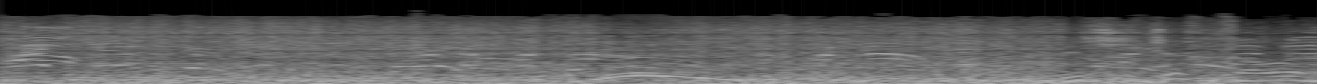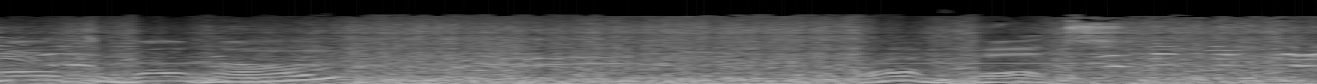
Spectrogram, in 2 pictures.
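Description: Surf breaking on a sandy beach and wind buffeting a phone microphone, a steady loud rush, with a few short, unclear voices calling out over it about two, four to five and seven seconds in.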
